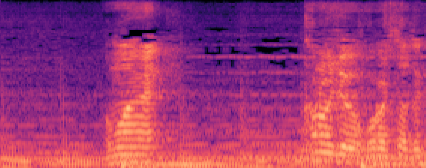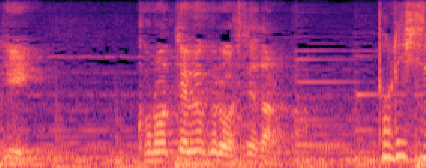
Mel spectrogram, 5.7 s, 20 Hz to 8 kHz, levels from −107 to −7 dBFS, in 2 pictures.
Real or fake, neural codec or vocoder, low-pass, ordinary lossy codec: real; none; none; none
